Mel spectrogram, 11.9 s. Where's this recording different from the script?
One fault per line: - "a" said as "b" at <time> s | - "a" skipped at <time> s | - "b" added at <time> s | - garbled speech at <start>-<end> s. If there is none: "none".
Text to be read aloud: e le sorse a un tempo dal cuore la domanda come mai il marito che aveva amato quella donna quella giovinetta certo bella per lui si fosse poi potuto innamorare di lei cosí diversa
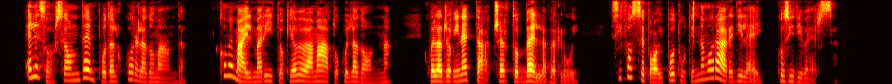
none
